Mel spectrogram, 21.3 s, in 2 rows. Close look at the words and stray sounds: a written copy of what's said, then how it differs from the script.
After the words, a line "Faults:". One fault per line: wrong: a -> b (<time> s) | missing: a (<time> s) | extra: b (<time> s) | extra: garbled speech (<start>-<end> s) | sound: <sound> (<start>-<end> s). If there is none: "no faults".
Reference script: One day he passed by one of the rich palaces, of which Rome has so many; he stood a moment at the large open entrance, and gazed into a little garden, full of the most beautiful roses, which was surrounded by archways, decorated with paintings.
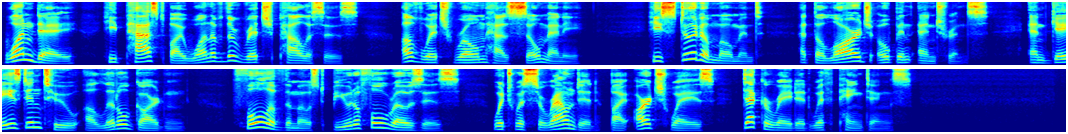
One day he passed by one of the rich palaces, of which Rome has so many; he stood a moment at the large open entrance, and gazed into a little garden, full of the most beautiful roses, which was surrounded by archways, decorated with paintings.
Faults:
no faults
